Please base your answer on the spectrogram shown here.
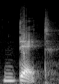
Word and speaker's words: debt: And debt, it is not debt, though the spelling has a B, but we pronounce it as debt.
